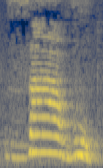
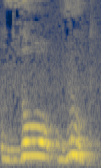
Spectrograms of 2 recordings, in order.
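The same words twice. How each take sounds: First: The first vowel is reduced to an 'a' sound. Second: The first vowel is a full 'o' sound. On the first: The speaker calls it right. "Di sini huruf O tapi bacanya A" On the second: The speaker calls it wrong. "bukan зовут"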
